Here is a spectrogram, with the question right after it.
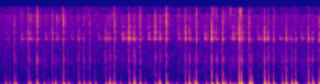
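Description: Long nails tap and scratch the underside of a round, light wooden bowl, about palm-to-plate size, hollow and empty and held close to the mic. About thirty quick, irregular taps give short, dull, low knocks, each with a bright clicky edge and almost no ring, mixed with faint scratching.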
